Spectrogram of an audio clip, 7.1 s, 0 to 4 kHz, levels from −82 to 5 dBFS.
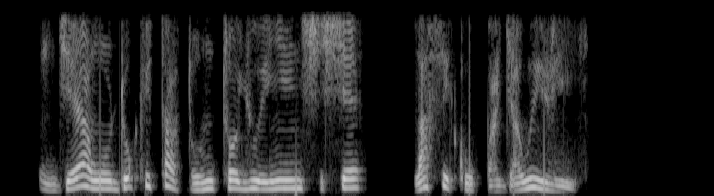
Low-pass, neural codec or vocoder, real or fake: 3.6 kHz; none; real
